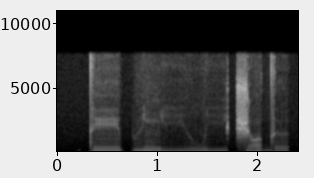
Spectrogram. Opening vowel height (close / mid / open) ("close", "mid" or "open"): mid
